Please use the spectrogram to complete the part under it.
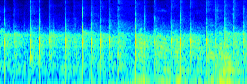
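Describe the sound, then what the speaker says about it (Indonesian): Scouts clap the Pramuka pattern in two rounds of sharp, evenly rhythmic claps, clear and fairly close, with some voices underneath. "Dua kali tepuk pramuka."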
